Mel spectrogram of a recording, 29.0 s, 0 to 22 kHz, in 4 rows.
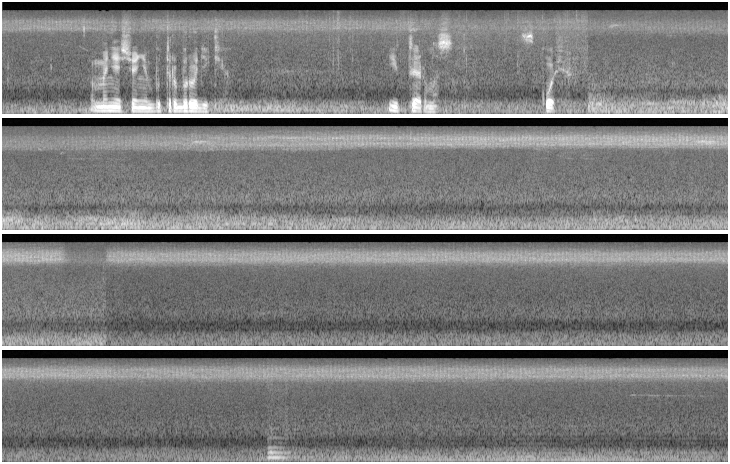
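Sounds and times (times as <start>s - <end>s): insects chirring: 0.0s - 29.0s.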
